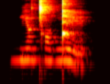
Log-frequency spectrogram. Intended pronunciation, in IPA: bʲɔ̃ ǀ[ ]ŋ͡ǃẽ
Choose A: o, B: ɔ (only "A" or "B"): B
